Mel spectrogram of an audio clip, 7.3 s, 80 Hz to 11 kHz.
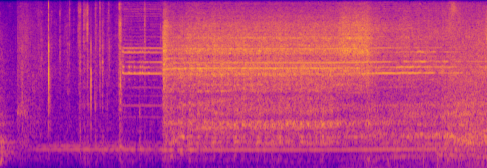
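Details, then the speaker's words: Mercedes pre-merger AMG coupe with M104 engine, first start since 2009 after fresh coolant: short crank, then catches and settles into a smooth even idle with no knocks or misses; healthy start. "Sounds good. go for take it for a ride."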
